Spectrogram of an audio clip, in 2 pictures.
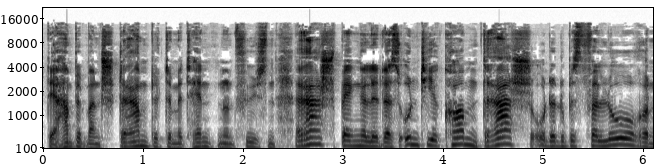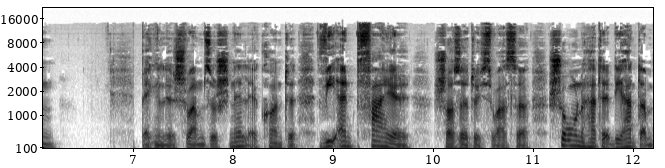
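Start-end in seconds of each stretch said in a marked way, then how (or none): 2.5-6.2 high, urgent goat warning; a hint of a bleating goat; urgent goat cry. A narrator's reading. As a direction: goat urges the puppet to hurry before the shark. Goat urges Bengele before shark.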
